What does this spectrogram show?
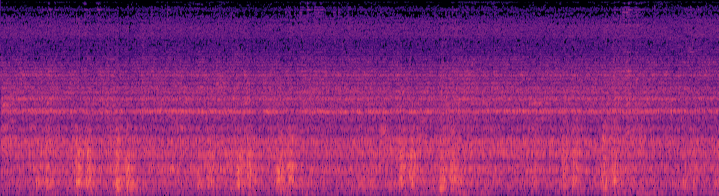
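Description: Interior of a Chikuho Electric Railroad car running along the line: steady running noise and motor hum, with the wheels clicking over rail joints in pairs about every second and a half.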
